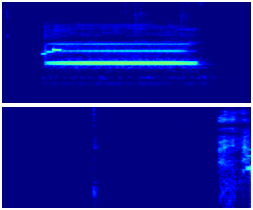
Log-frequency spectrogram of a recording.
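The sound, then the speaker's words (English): A telephone dial tone sounds while a call is being placed: a steady, buzzy tone holds for about two seconds and then stops, followed by silence, one short click and a brief noise burst at the end. “I'm gonna call James real quick and see.”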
